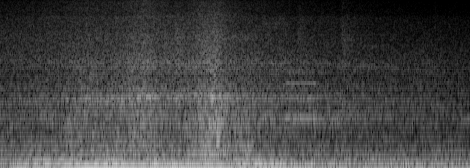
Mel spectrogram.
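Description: A motor vehicle's engine running and passing by, a low hum that is loudest in the first two seconds and then eases off.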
